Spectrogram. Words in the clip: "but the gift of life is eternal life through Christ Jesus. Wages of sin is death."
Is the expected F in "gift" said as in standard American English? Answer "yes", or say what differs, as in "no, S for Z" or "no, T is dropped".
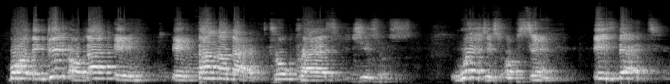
no, F is dropped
